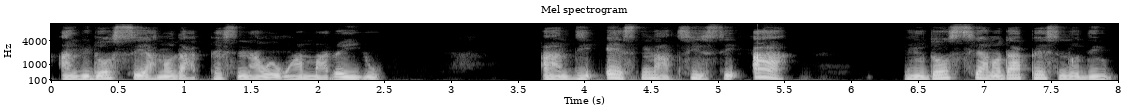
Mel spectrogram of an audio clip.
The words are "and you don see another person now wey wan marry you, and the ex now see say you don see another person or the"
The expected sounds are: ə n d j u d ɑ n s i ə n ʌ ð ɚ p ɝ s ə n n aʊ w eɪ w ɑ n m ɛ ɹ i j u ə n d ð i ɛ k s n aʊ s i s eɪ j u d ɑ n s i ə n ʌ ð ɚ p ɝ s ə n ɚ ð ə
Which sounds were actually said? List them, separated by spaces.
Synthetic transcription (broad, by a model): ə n j u d ɑ n s i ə n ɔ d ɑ p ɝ s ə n n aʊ w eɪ w ɑ n m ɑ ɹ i j u ə n d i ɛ s n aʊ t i s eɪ j u d ɑ n s i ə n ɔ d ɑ p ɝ s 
